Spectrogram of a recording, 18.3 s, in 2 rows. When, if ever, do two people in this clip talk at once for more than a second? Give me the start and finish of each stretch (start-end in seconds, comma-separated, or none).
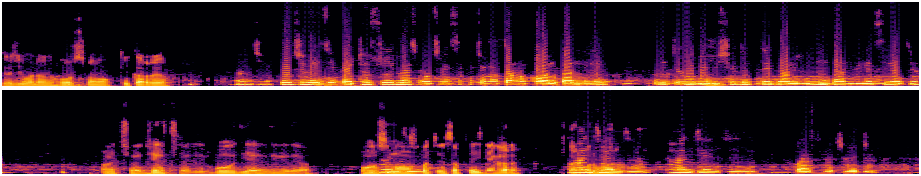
none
